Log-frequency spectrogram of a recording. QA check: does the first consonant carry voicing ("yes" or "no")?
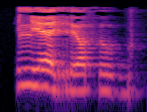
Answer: yes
